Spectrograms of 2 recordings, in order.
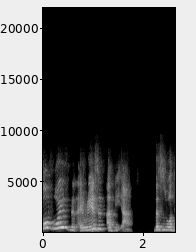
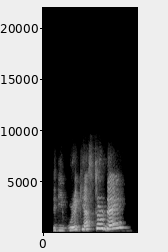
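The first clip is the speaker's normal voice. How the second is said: low start, pitch rising on 'yesterday'; 2 semitones higher, 3 dB louder than usual. Teaching question intonation with an example, starting low and rising at the end. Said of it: "You have to start in a low voice, then you raise it at the end".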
